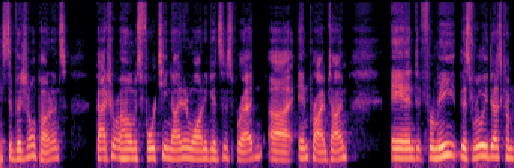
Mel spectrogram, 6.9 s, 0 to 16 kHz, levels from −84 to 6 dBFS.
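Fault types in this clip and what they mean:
No technical faults can be heard in this speech recording. Nothing in the audio points to a problem in how it was captured, transmitted or played back.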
